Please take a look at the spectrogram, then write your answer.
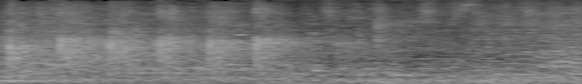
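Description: Audience applause at an art contest ceremony for children: a burst of clapping from a crowd indoors, strongest at the start and gradually thinning, with murmuring voices underneath.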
